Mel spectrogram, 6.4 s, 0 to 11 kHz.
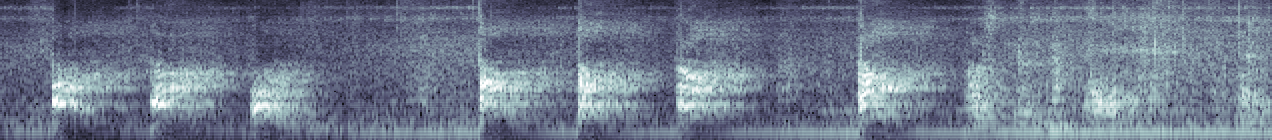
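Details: Black German Shepherd Cupid von Prufenpuden, an IPO 3 home-raised working-line protection dog, gives loud rhythmic barks roughly every half second over a steady low hum, the later barks softer and blurred.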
